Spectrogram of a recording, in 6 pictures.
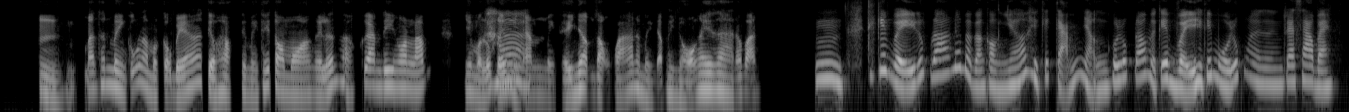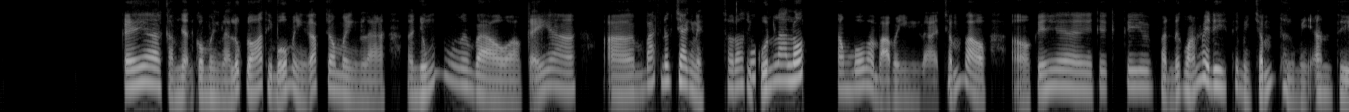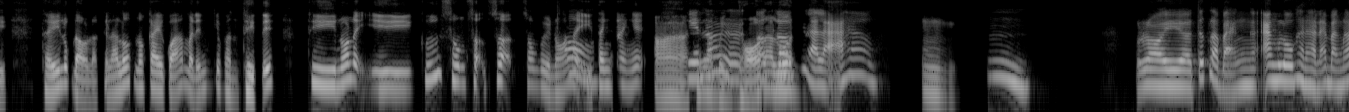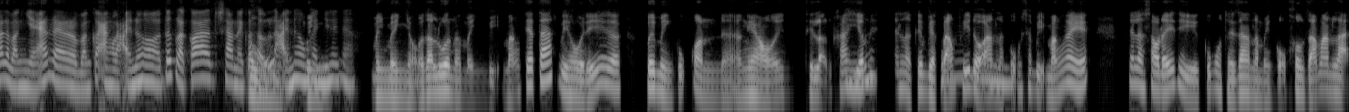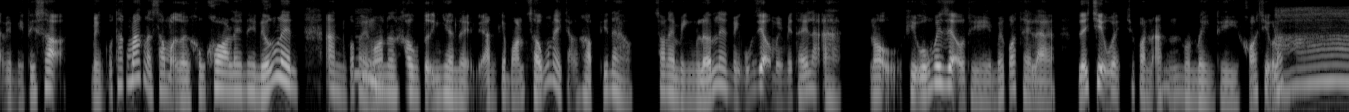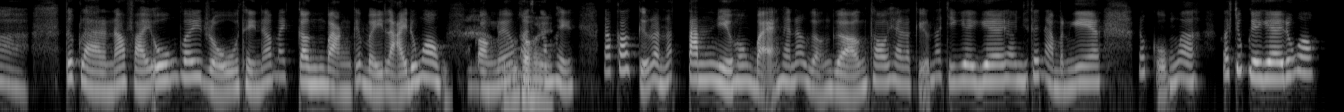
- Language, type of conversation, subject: Vietnamese, podcast, Bạn có thể kể về món ăn tuổi thơ khiến bạn nhớ mãi không quên không?
- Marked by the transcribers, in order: tapping; other background noise; unintelligible speech; laughing while speaking: "đúng rồi"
